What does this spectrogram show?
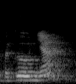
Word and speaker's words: Miegunyah: Thank you for coming tonight to the Miegunyah. I've just been told that is correct pronunciation.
